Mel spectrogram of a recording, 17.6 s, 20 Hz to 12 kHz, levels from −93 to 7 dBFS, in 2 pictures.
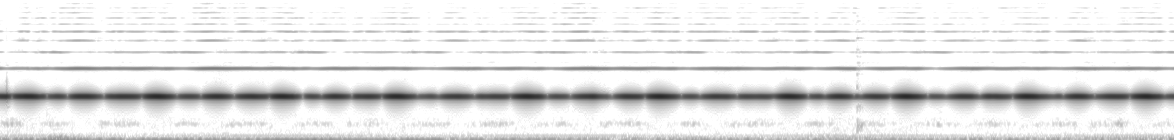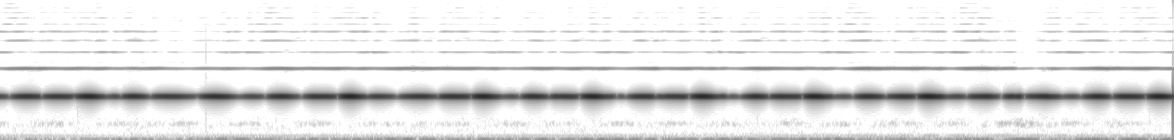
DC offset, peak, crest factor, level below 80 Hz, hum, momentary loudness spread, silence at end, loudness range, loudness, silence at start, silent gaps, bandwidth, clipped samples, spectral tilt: under 0.1%; -8 dBFS; 12 dB; -58 dBFS; none; 6 LU; 0 s; 1 LU; -19 LUFS; 0 s; none; 5.8 kHz; under 0.1%; -1 dB/octave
